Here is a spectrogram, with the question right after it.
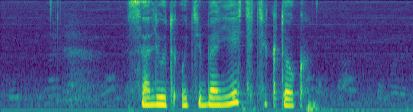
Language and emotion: Russian, neutral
